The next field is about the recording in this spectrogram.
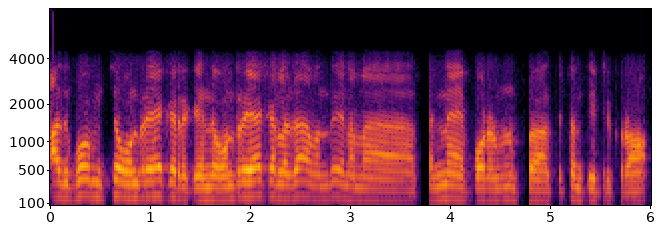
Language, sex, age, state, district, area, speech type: Tamil, male, 45-60, Tamil Nadu, Theni, rural, conversation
